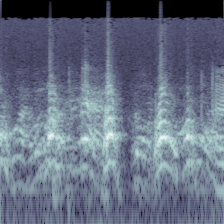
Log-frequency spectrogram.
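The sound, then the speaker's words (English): A dog barks after being released to chase someone down, giving a run of about five excited, high, yelping barks and yips in quick succession, loud and close together, with a brief pause midway. “Let your dog go. Get him, boy.”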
